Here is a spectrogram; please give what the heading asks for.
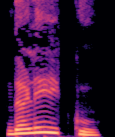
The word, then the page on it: ದಳೆಯಿಕ್ಕು: daḷeyikku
